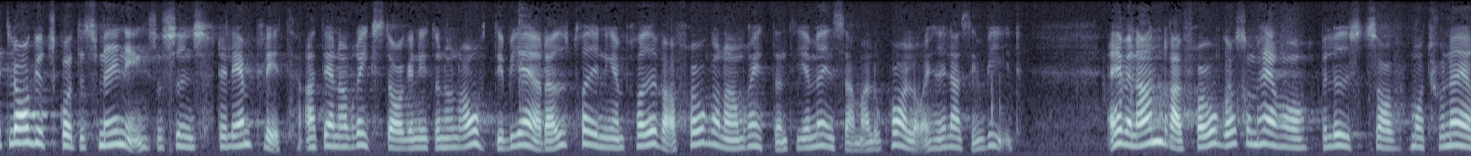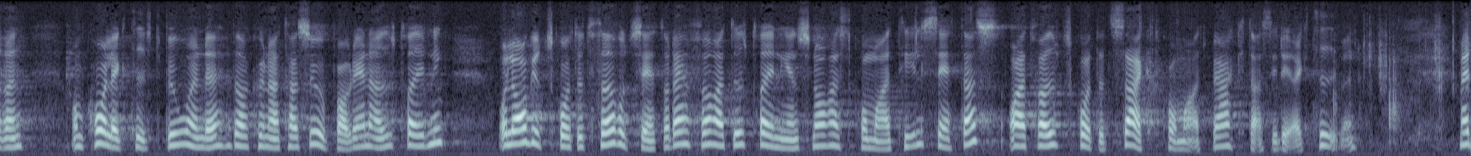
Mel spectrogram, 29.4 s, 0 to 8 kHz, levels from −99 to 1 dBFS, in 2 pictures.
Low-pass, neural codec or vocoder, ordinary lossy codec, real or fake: none; none; none; real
